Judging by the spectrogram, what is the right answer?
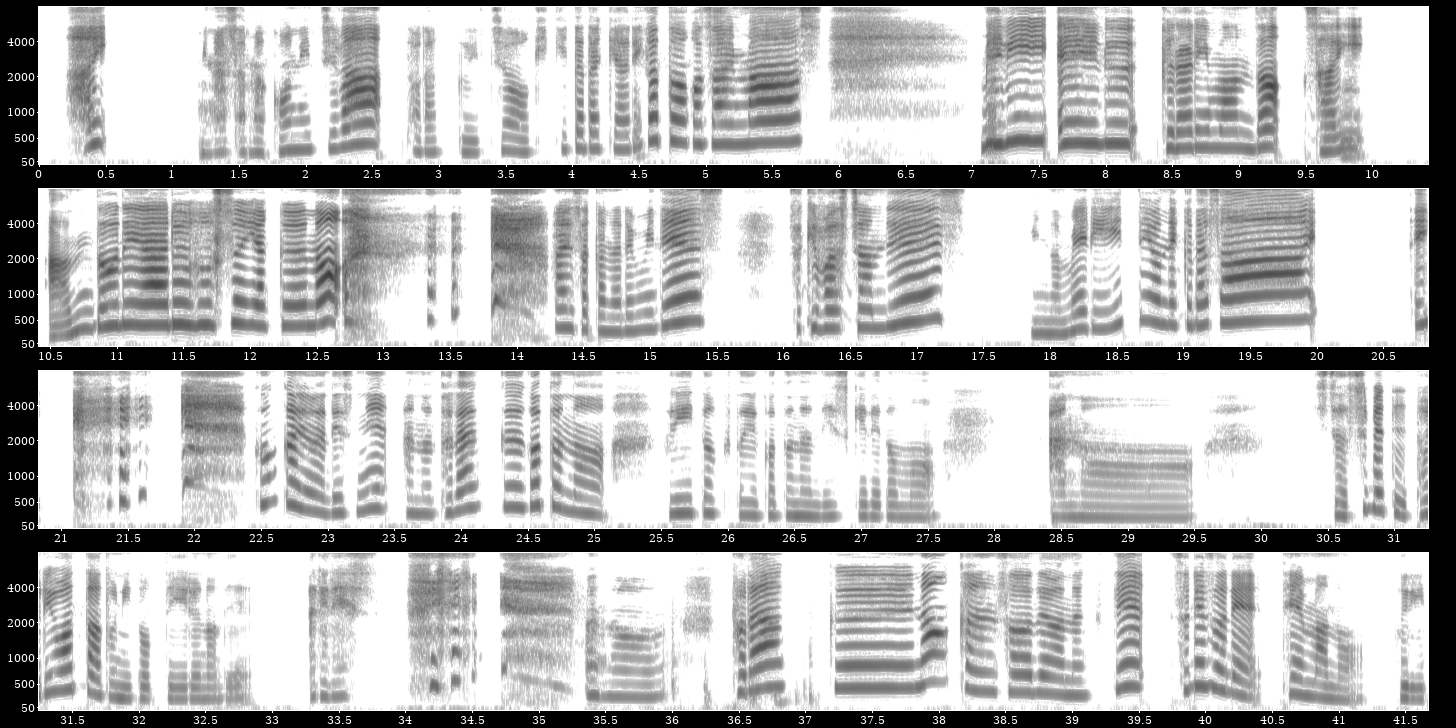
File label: FREE TALK, ASMR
